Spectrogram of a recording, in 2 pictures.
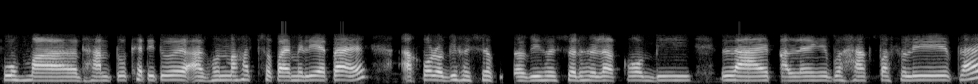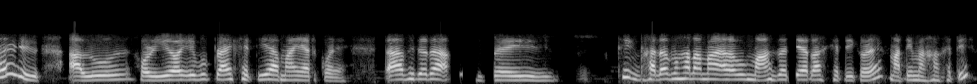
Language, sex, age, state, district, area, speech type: Assamese, female, 45-60, Assam, Charaideo, rural, conversation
